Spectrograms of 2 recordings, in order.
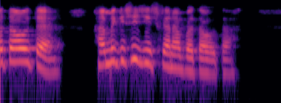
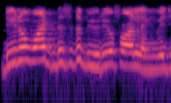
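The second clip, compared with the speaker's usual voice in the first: ordinary talk, nothing marked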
